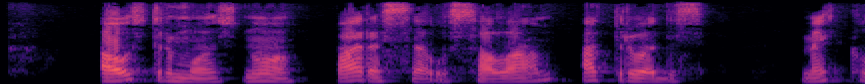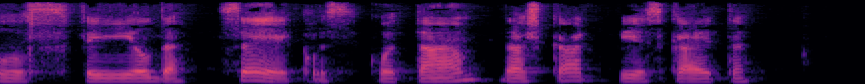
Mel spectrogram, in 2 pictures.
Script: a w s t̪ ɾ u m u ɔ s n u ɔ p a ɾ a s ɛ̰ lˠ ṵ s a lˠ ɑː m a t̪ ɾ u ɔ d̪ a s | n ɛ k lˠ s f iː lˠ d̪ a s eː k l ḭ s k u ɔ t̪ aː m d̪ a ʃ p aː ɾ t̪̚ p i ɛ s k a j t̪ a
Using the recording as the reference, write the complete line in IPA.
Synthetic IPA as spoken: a w s t̪ ɾ u m u ɔ s n u ɔ p a ɾ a s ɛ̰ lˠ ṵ s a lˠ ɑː m a t̪ ɾ u ɔ d̪ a s | m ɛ k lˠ s f iː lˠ d̪ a s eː k l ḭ s k u ɔ t̪ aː m d̪ a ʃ k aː ɾ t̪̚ p i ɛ s k a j t̪ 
